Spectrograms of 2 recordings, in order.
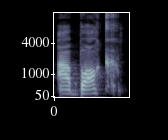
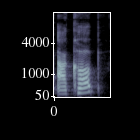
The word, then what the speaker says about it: Akob: Okay, so in Cameroon, it would be Akob. Okay. In South Africa, Akob.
